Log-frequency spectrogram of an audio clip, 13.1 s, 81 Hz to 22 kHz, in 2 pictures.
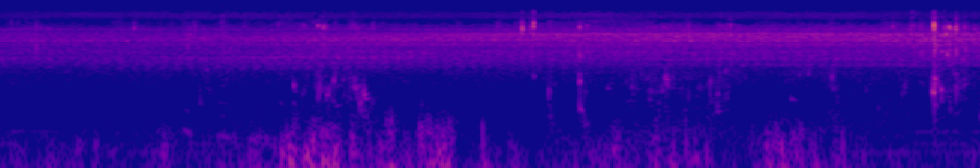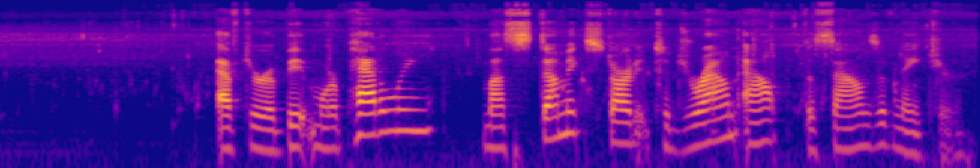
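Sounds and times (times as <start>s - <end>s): wind rumble on microphone: 0.0s - 7.0s, 8.5s - 13.0s
water dripping off paddle: 3.4s - 13.0s
paddle strokes in water: 3.5s - 13.0s.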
